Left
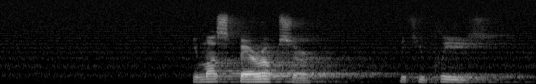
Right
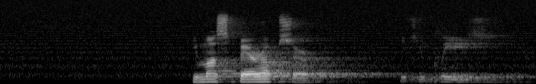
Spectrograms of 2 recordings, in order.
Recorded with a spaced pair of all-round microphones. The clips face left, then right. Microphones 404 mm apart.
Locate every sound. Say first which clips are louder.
1.9 s a man speaking: even; 20° right (ahead or behind), 0.8 m; by 5.4 s 50° left (ahead or behind), 2 m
